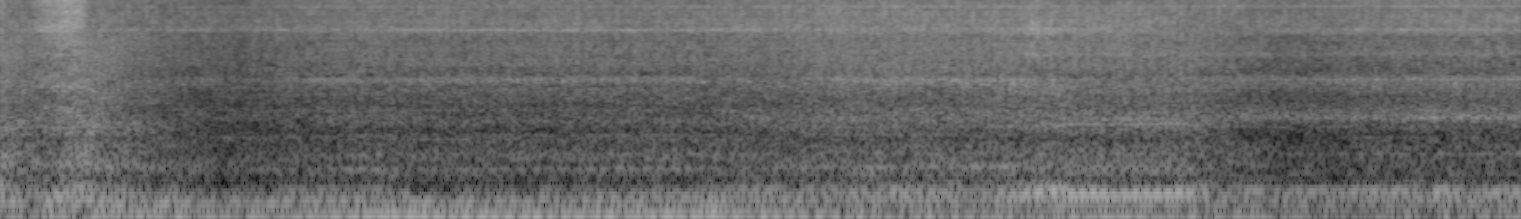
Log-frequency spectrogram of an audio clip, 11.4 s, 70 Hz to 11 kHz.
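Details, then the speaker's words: V8 in a hot rod being set up, with headers and a worn accelerator cable needing replacement, choke being adjusted: even, steady low burble with no misses; normal idle. "This thing's purring. Let's just with the fucking choke right now, adjust it a little bit."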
